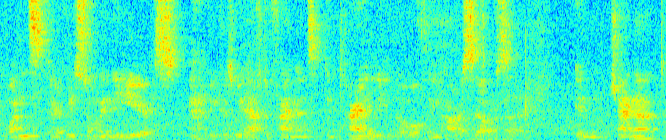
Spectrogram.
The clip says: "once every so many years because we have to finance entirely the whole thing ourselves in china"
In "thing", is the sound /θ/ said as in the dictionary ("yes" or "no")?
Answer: yes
